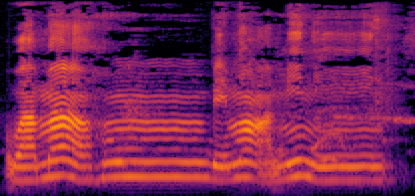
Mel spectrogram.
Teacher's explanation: وما ہم بمعمنین، یعنی میم جو ہے اس میں سے جلدی سے گزر کے با کی حرف پر آ جائیں گے اور غنہ کے ساتھ یہاں پہ اخفاء کریں گے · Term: اخفاء شفائی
